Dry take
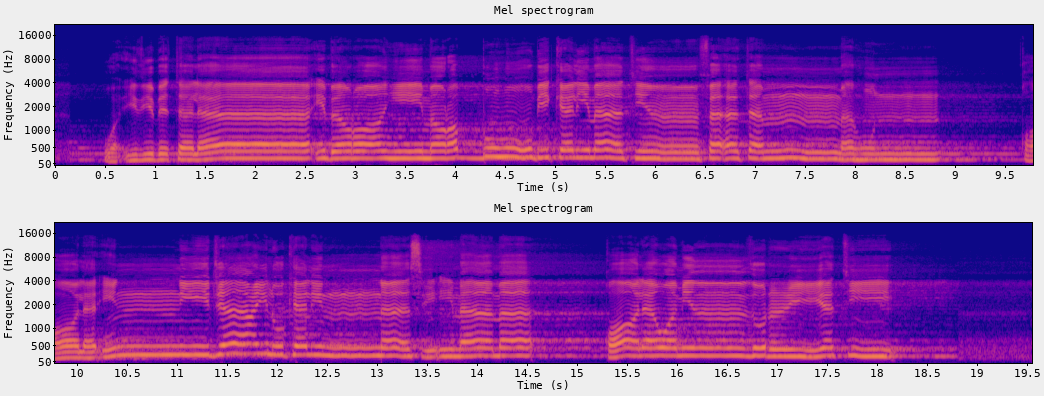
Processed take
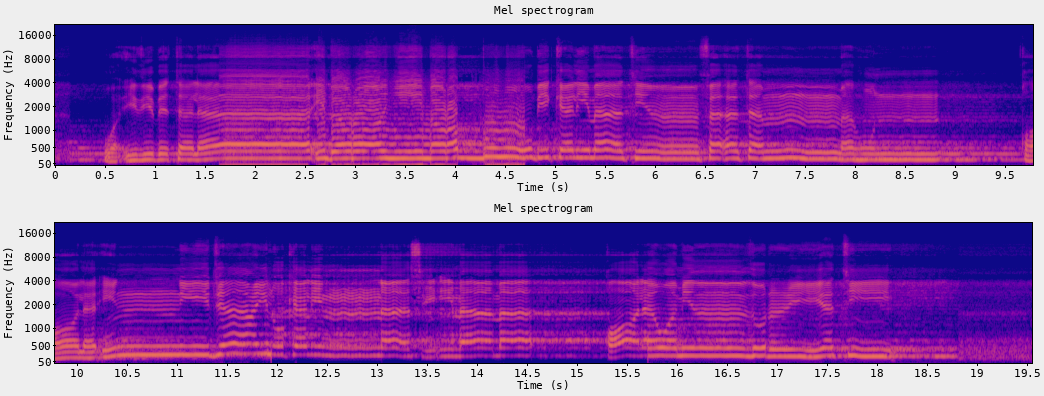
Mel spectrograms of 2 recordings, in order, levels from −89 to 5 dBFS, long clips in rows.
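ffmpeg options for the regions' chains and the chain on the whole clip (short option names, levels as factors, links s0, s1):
-filter_complex "[0:a]asettb=1/sr,asplit=3[s0][s1][s2];[s0]atrim=end=1.644[s3];[s1]atrim=start=1.64:end=4.7,asetpts=PTS-STARTPTS,afade=t=in:d=0.004:c=qsin,afade=t=out:st=3.056:d=0.004:c=qsin,acontrast=53,asoftclip=type=hard:threshold=0.075[s4];[s2]atrim=start=4.696[s5];[s3][s4]acrossfade=d=0.004:c1=hsin:c2=qsin[s6];[s6][s5]acrossfade=d=0.004:c1=qsin:c2=hsin,asettb=1/sr,asplit=3[s7][s8][s9];[s7]atrim=end=11.944[s10];[s8]atrim=start=11.94:end=15.71,asetpts=PTS-STARTPTS,afade=t=in:d=0.004:c=qsin,afade=t=out:st=3.766:d=0.004:c=qsin,aecho=1:1:1.3:0.67,atrim=end_sample=166257,tremolo=f=27:d=0.4,highpass=540,lowpass=7400[s11];[s9]atrim=start=15.706[s12];[s10][s11]acrossfade=d=0.004:c1=hsin:c2=qsin[s13];[s13][s12]acrossfade=d=0.004:c1=qsin:c2=hsin,highshelf=f=6600:g=-9.5,acompressor=threshold=0.0282:ratio=6,superequalizer=15b=0.355:16b=2.82,volume=1.41"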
